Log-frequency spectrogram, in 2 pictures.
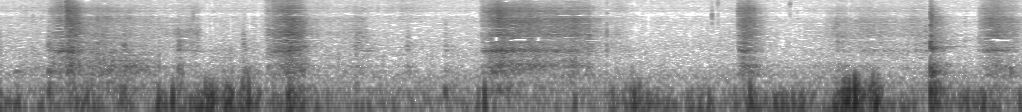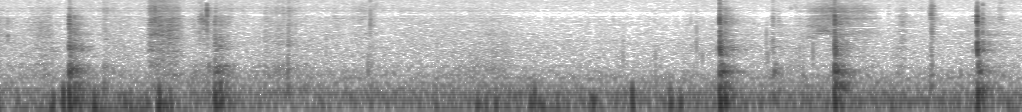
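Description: A steel shovel scraping and digging into a heap of sand, in a run of short scrapes and knocks with one longer scrape about two and a half seconds in.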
